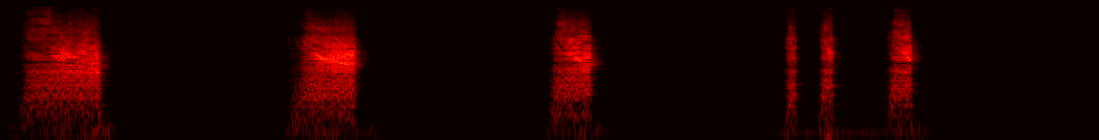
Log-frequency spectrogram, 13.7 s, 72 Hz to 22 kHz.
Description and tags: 09 - Shaving foam
Spraying of shaving foam. (more versions)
